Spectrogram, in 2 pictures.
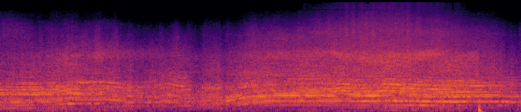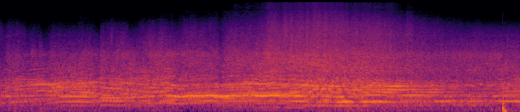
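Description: Sprint cars lap a dirt speedway at the All Star Circuit of Champions Bauman Memorial in Sarver, Pennsylvania, a loud continuous roar of engines that swells and fades as the cars sweep past, with no talk.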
